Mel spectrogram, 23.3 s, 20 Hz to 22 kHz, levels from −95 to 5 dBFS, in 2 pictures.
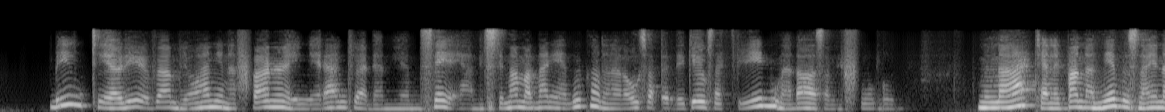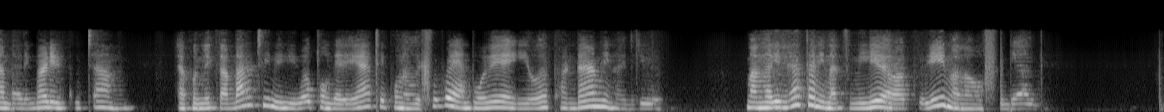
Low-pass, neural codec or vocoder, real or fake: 7.2 kHz; codec, 16 kHz, 0.5 kbps, X-Codec, HuBERT features, trained on general audio; fake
